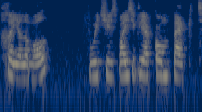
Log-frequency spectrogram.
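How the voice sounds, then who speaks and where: Very slow, fairly high-pitched speech from a woman in a South African accent, with fairly even intonation. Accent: Afrikaans-accented English. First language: Afrikaans. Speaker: YouTuber and writer. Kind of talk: casual vlog talk. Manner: hesitant, with fillers.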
